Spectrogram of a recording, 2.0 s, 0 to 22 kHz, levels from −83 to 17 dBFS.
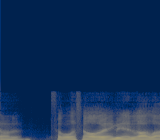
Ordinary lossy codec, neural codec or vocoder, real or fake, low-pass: none; codec, 16 kHz, 0.5 kbps, FreqCodec, larger model; fake; none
